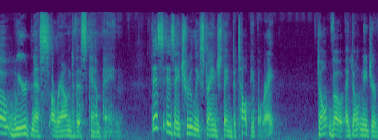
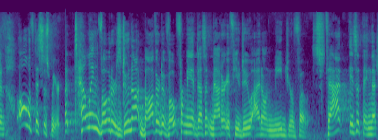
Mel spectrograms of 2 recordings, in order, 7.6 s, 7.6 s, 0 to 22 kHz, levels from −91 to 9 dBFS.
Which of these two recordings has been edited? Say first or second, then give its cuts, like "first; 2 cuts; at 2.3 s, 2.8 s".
second; 1 cut; at 1.2 s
